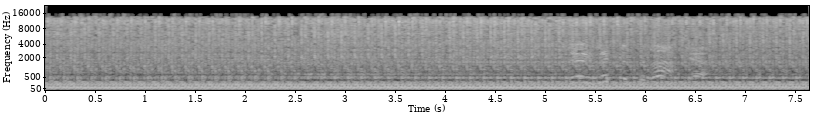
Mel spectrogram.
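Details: 1969 Ford Capri with Pinto engine, after fitting another carburettor with smaller choke: steady, even low idle with regular beat, no misses; runs much better.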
